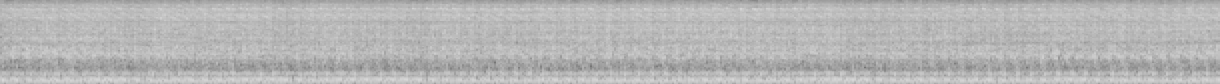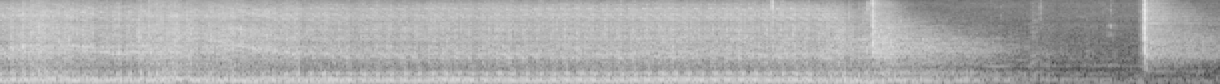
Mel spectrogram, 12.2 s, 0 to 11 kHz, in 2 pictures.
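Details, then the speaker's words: Bajaj Dominar 400 motorcycle started indoors after sitting about 10 days in winter: even, steady single-cylinder thump at idle for ten seconds, then switched off. A healthy idle after sitting. "böyle bu da güzel bir sesi var ve Bu sese sahip olmak istiyorsanız"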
